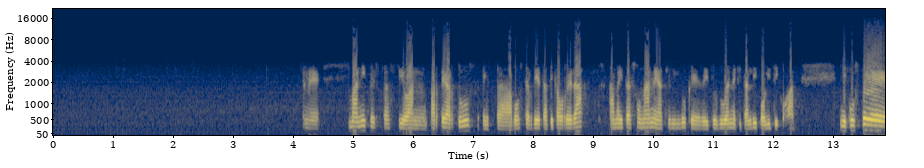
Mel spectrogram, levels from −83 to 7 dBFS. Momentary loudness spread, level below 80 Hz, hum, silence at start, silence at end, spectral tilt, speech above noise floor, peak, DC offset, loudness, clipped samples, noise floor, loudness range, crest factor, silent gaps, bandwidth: 10 LU; -58 dBFS; 50 Hz at -70 dBFS; 4.15 s; 0 s; -5 dB/octave; 42 dB; 0 dBFS; under 0.1%; -14 LUFS; under 0.1%; -55 dBFS; 8 LU; 16 dB; none; 9.8 kHz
